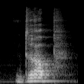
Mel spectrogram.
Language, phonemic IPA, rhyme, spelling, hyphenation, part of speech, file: Dutch, /drɑp/, -ɑp, drab, drab, noun, Nl-drab.ogg
- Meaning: 1. sediment, dregs 2. goop, filth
